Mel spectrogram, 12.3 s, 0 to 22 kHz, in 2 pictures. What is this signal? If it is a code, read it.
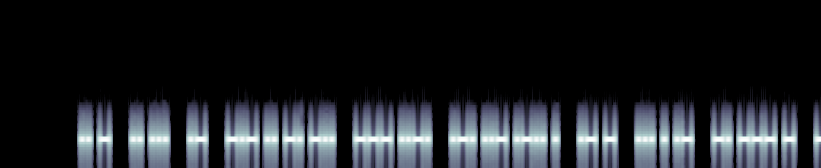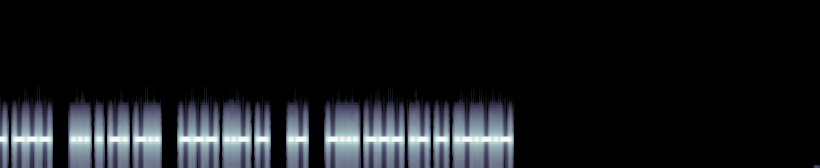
Morse code, heard as a keyed tone, about 50 wpm, 700 Hz. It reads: IT IS A KIND OF RULE AT SEA NOT TO SEND OUT A BOAT.
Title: Sentences from Top 1500 Words 50wpm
